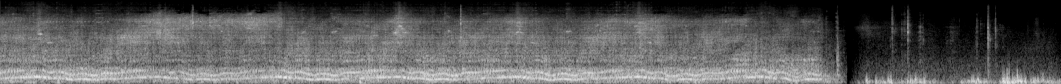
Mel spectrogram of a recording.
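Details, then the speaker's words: 1959 Chevrolet pickup, not run since the 1970s, on a weakening battery: the starter grinds the engine over with a slow wavering drone, about three dips a second, and it never catches. Owner suspects stuck or bad rings, not confirmed. "so um I think the chances of it running are pretty low without busting the motor apart pushing the Pistons out but we'll give it another shot"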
